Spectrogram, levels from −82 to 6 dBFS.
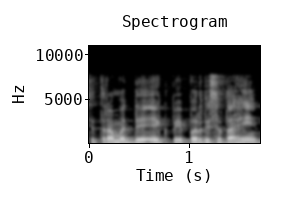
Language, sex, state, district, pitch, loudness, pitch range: Marathi, male, Maharashtra, Pune, 140 Hz, -15 LUFS, 135-145 Hz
